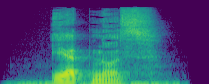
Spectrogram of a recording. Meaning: 1. peanut, goober (Arachis hypogaea plant and produce) 2. tiger nut, chufa (Cyperus esculentus plant and produce) 3. earthnut pea (Lathyrus tuberosus plant and produce)
- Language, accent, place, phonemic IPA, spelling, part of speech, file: German, Germany, Berlin, /ˈeːɐ̯tnʊs/, Erdnuss, noun, De-Erdnuss.ogg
